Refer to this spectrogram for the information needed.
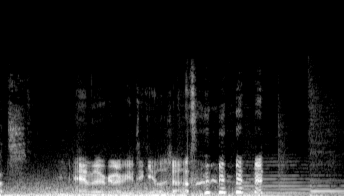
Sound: jazz music; laughs

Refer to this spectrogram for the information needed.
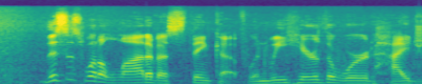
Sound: voiceover

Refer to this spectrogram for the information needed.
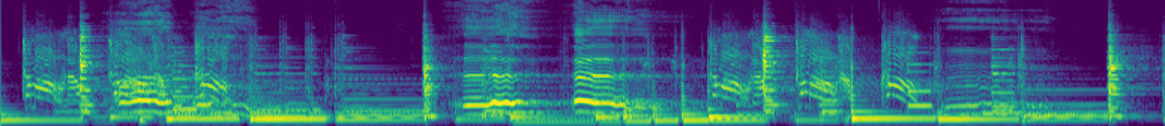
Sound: vocalizing

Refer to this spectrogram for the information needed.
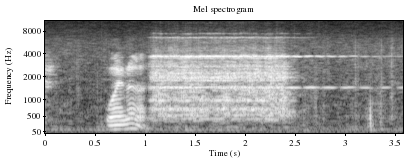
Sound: phone ringing

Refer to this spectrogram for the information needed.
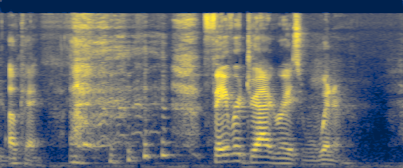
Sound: laughs

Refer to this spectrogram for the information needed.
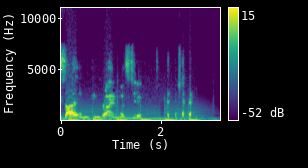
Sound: chuckles

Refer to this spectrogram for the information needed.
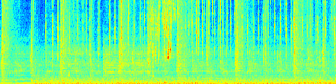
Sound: fishing line whirring

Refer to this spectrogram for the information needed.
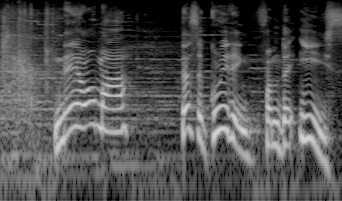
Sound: speaks in foreign language

